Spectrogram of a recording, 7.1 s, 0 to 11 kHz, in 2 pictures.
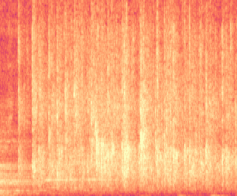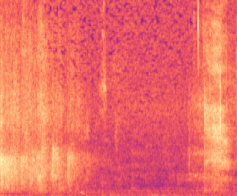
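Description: A faint round of applause from the audience at a 2021 high school graduation ceremony. The clapping is dense at first, then thins and fades toward the end, with a few murmuring voices.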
